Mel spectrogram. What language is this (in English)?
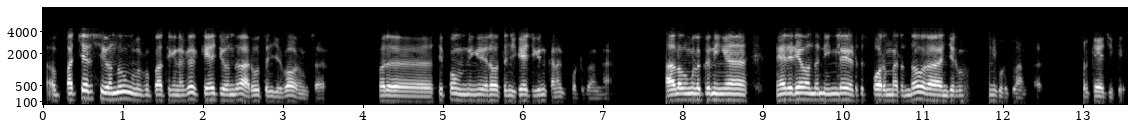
Tamil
